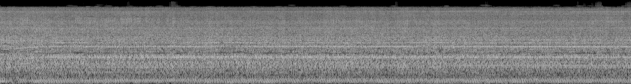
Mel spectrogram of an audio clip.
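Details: Engine at a steady, slightly raised fast idle with a constant airy hiss and faint high whistle from a vacuum leak, checked by working back and forth along a hose.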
